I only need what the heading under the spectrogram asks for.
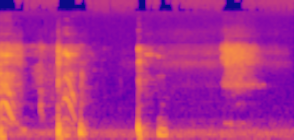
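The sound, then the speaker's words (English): A short coughing fit: several sharp, rasping coughs in quick succession, a pause, then two more hacking coughs, followed by a faint breathy exhale. No speech. “In between my fits of coughing.”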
